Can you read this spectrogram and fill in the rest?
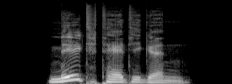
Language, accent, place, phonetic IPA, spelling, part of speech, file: German, Germany, Berlin, [ˈmɪltˌtɛːtɪɡn̩], mildtätigen, adjective, De-mildtätigen.ogg
- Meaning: inflection of mildtätig: 1. strong genitive masculine/neuter singular 2. weak/mixed genitive/dative all-gender singular 3. strong/weak/mixed accusative masculine singular 4. strong dative plural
